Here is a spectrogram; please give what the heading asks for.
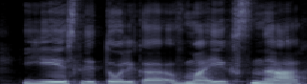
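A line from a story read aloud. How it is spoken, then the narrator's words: Laughing. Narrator (Russian): рассмеялась она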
